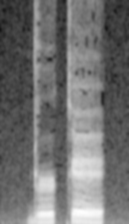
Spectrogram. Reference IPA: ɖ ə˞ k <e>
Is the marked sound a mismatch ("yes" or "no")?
yes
